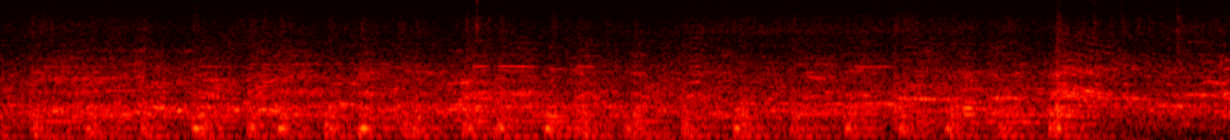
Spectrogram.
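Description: A crowd murmurs and calls out from the stands outdoors.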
